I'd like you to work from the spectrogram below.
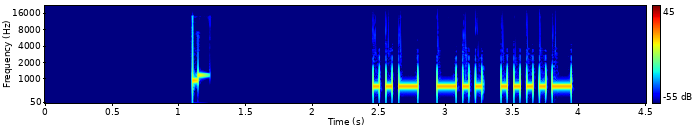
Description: Morse code, heard as a keyed tone, about 25 wpm, 700 Hz. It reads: UD4
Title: All Cut Numbers - 3-Digit 25wpm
